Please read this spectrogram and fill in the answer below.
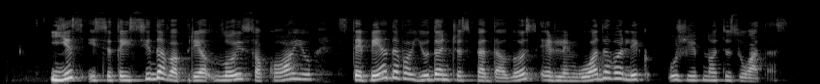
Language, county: Lithuanian, Alytus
